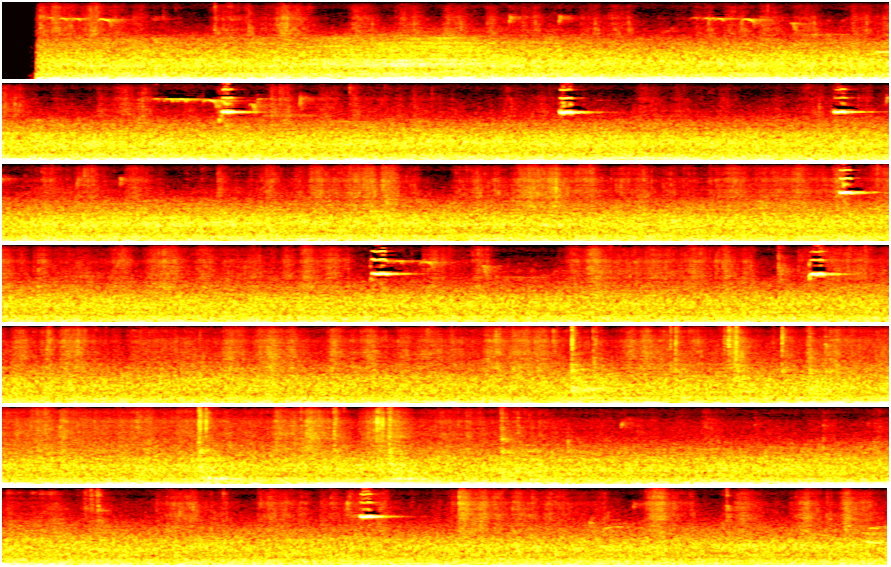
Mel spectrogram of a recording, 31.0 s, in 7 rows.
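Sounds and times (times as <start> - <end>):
high-pitched bird chirps: 5.2 - 6.0, 7.2 - 7.4, 8.6 - 8.9, 15.1 - 15.6, 17.3 - 17.6
plastic crinkle: 9.0 - 25.3.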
